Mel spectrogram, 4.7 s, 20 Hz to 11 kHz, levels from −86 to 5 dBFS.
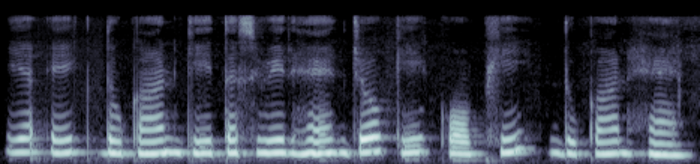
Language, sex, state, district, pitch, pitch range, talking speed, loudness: Hindi, female, Jharkhand, Deoghar, 255 Hz, 240-260 Hz, 140 wpm, -14 LUFS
